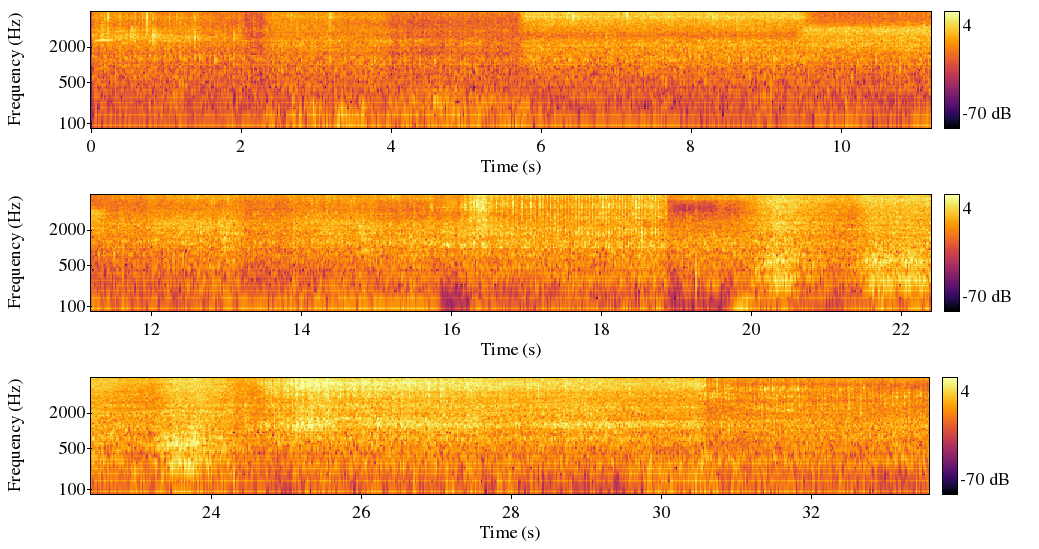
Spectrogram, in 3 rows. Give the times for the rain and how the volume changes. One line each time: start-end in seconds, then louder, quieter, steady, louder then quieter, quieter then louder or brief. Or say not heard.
0.0-33.5 steady.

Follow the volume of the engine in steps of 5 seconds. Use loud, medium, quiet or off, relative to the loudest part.
quiet, quiet, quiet, medium, loud, loud, medium.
